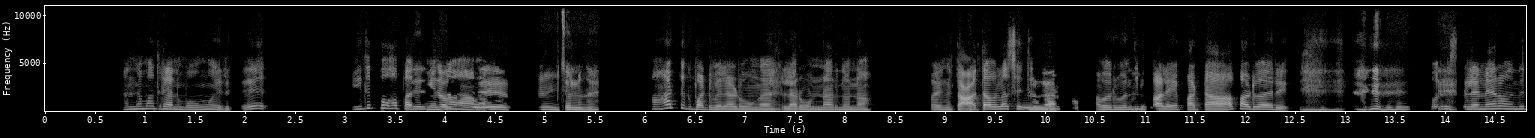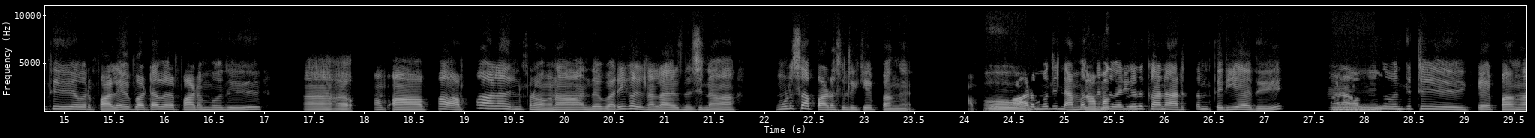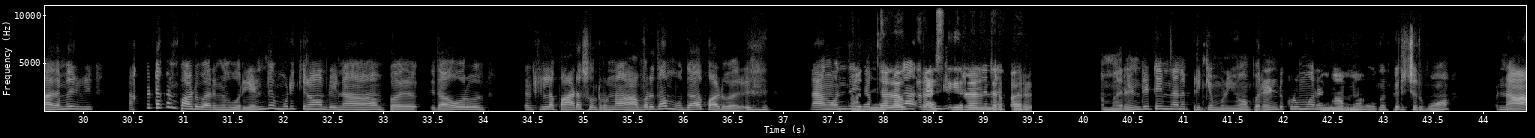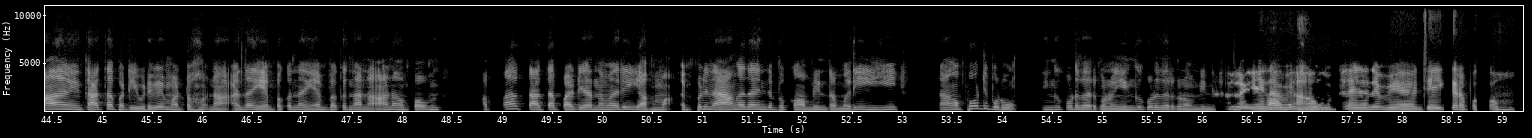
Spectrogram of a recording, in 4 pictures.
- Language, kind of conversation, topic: Tamil, podcast, குடும்பத்தோடு சேர்ந்து விளையாடும் பழக்கம் உங்கள் வாழ்க்கையை எப்படிப் பாதித்தது?
- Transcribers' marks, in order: other background noise; chuckle; tapping; in English: "எண்ட"; chuckle; chuckle; other noise; chuckle; laughing while speaking: "பக்கம்"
